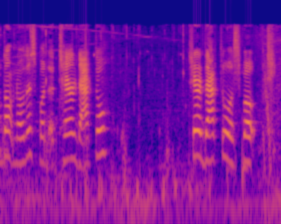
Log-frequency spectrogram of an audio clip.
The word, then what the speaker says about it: pterodactyl: I don't know but at the beginning of the pterodactyl there's a pea but since the P is silent you can't hear the Pete since this pterodactyl not PO pterodactyl so that's why I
